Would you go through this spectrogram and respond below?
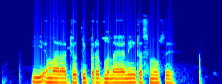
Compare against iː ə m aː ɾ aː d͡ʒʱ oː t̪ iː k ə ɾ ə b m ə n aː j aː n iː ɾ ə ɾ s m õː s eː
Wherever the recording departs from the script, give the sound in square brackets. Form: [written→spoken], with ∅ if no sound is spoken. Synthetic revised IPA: iː ə m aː ɾ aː d͡ʒʱ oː t̪ iː [k→p] ə ɾ ə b m ə n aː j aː n iː ɾ ə [ɾ→∅] s m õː s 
